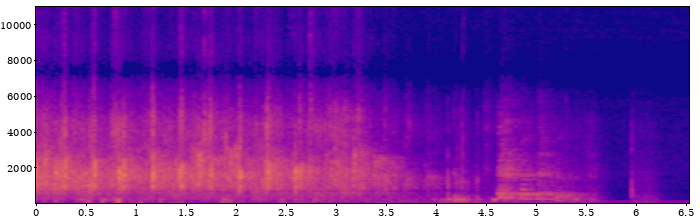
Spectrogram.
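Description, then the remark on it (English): A crowd breaks into steady applause, dense overlapping clapping for several seconds before thinning out and fading, with a few scattered voices underneath as it dies away. “You guys can clap so I can open this.”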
